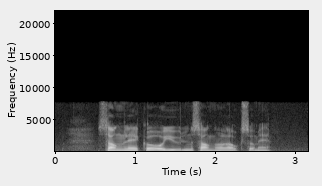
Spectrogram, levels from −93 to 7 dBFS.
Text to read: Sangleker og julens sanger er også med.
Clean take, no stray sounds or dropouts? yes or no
yes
